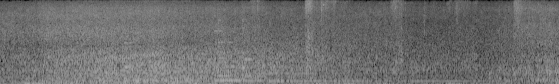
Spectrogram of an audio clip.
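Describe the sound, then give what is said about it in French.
A steady, continuous wash of waves breaking on a rubbish-covered beach in the far north of Lebanon, fairly loud, with brief swells of spray and a faint low hum in the background. “C'est de l'une de ces plages que partent les bateaux.”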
